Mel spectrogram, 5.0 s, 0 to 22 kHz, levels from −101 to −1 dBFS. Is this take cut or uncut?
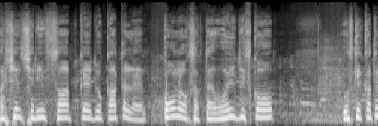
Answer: cut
